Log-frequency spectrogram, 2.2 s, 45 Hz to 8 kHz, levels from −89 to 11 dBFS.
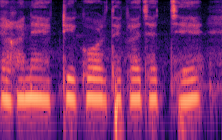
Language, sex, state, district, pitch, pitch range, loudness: Bengali, female, Assam, Hailakandi, 210 Hz, 210-215 Hz, -14 LUFS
